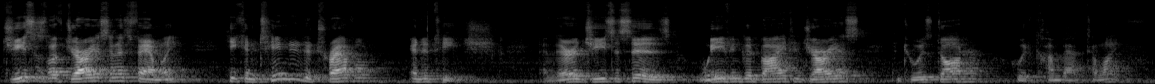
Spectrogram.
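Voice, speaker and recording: Male priest for children's story reading; expressive, bright delivery, echoey room, mic set back with faint hum. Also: medium pitch, moderate pace, distant mic. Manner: expressive, explains in simple words as to children. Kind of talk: storybook read-aloud with asides to children.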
